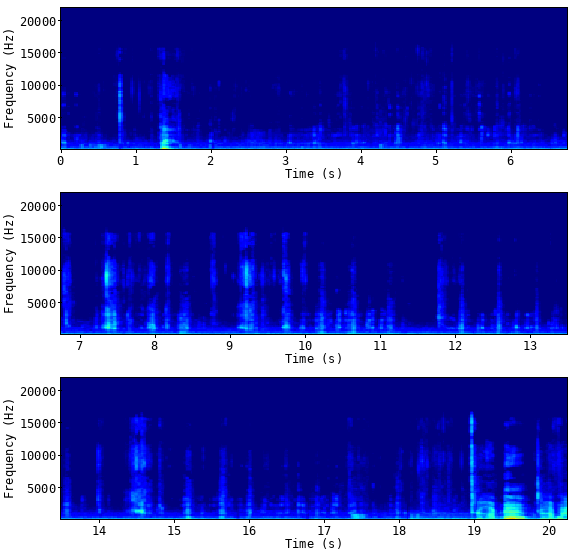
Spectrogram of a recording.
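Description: Chicken mango curry with lemon rice being chewed and eaten close up: soft, scattered bites and crunches over a quiet background, with a sharper sound near the start and near the end.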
